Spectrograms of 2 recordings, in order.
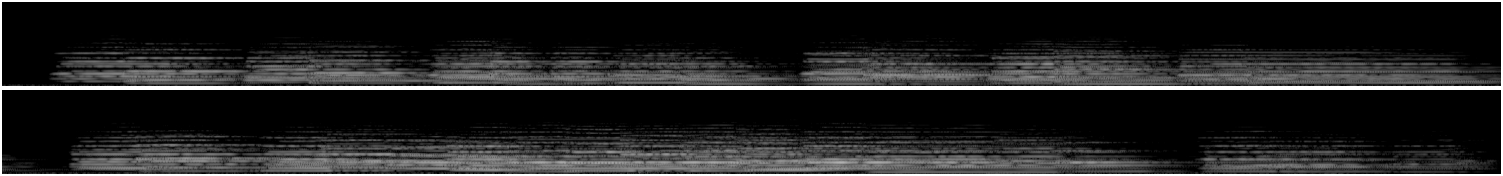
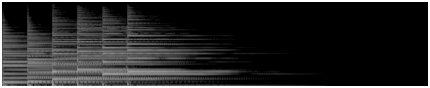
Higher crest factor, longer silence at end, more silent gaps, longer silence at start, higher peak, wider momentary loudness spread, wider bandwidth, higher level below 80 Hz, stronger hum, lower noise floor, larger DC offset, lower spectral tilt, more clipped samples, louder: about the same, 18 dB vs 18 dB; second, 0.2 s vs 1 s; neither; first, 0.5 s vs 0 s; second, -16 dBFS vs -12 dBFS; about the same, 15 LU vs 16 LU; second, 6 kHz vs 18 kHz; second, -66 dBFS vs -50 dBFS; neither; about the same, -66 dBFS vs -68 dBFS; second, under 0.1% vs 0.3%; first, -8.5 dB/octave vs -2.5 dB/octave; neither; second, -34 LUFS vs -27 LUFS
